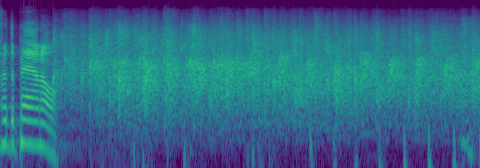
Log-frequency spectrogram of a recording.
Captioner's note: audience applauds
